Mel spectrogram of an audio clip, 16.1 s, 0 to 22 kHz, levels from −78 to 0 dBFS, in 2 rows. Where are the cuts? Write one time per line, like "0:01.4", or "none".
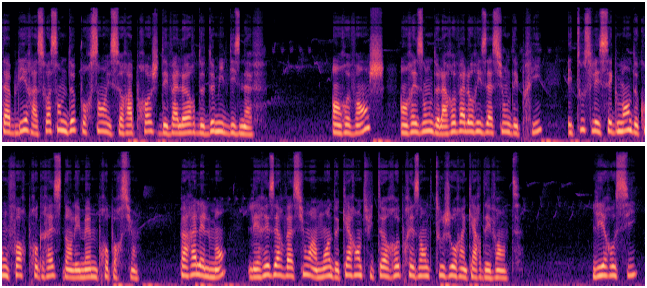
0:04.9
0:10.1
